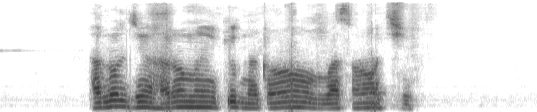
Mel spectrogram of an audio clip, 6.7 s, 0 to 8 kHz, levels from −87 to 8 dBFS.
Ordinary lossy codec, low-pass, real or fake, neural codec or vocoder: AAC, 32 kbps; 7.2 kHz; fake; codec, 44.1 kHz, 7.8 kbps, Pupu-Codec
